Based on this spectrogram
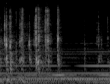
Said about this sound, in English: Here, I'll type it out for the players.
